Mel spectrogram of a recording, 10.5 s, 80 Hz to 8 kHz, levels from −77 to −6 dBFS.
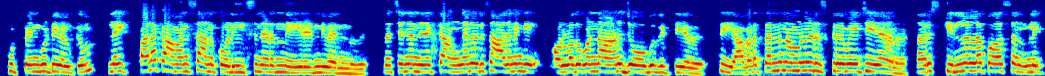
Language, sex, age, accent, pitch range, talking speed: Malayalam, female, 20-39, native, 240-290 Hz, 165 wpm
